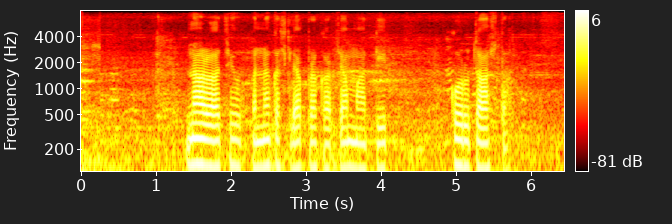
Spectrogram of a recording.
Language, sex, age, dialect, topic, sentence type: Marathi, male, 18-24, Southern Konkan, agriculture, question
